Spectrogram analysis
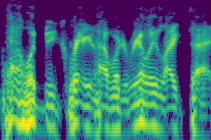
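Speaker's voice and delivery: scratchy, rasping, rough-throated voice. Retelling how someone answered an offer: imitating Jeff's raspy voice. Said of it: "he had that raspy voice".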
